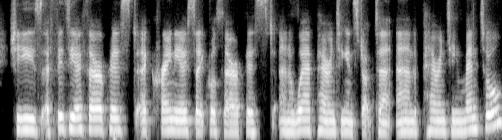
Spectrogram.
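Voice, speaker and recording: A woman's plain, everyday voice at a medium pitch, with fairly even intonation at a moderate pace. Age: 50s. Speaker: podcast host. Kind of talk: casual interview; scripted intro.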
